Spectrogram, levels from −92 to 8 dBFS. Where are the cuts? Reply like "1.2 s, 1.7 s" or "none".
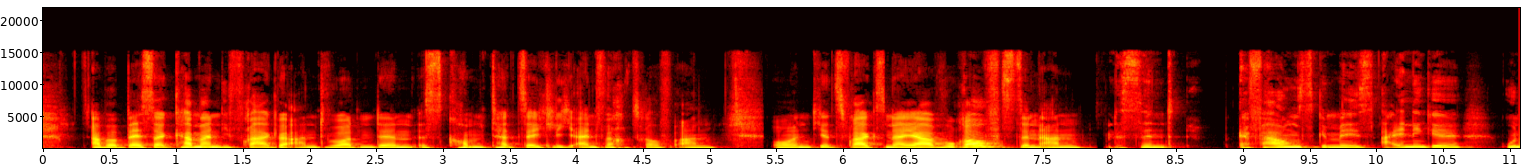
1.8 s, 4.4 s, 5.4 s, 6.3 s, 7.2 s, 7.9 s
